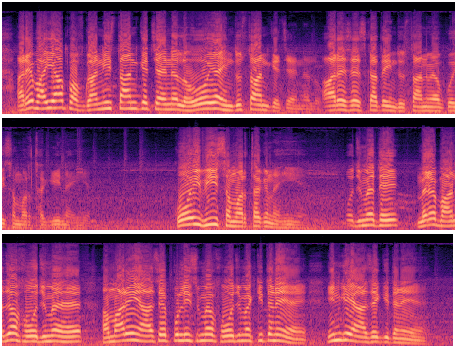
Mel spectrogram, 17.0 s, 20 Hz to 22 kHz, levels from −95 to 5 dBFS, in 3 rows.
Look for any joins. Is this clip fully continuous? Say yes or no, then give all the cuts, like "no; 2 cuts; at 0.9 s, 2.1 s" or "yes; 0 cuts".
no; 2 cuts; at 3.9 s, 10.1 s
